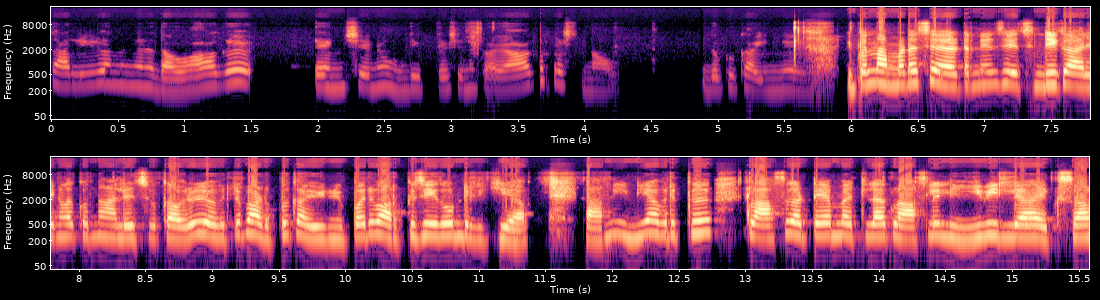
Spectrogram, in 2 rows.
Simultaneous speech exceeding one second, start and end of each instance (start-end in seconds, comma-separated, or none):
none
